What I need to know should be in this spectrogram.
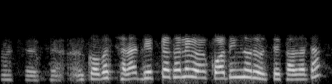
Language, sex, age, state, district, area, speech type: Bengali, female, 18-30, West Bengal, Purba Medinipur, rural, conversation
